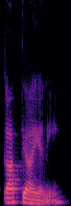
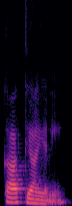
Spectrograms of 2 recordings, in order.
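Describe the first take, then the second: Both takes have the same delivery.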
